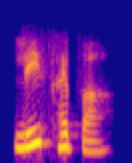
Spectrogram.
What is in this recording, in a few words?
"leafhopper", Indian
